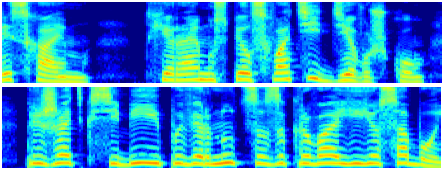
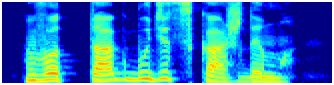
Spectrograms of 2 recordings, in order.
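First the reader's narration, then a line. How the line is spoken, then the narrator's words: Gritted, triumphant. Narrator (Russian): процедил огненный, ощущая радость победы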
